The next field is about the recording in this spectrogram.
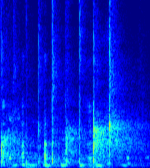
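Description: A short burst of quick, fairly loud hand claps given as a round of applause, roughly eight sharp claps in an uneven rhythm that trail off within a second and a half.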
